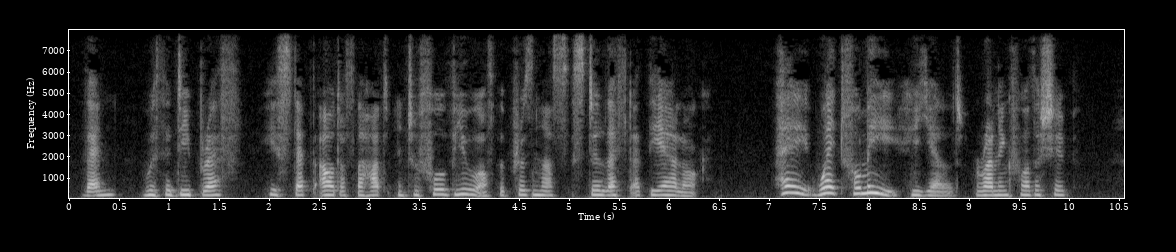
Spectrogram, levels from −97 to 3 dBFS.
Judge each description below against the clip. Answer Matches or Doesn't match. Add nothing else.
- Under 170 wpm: Doesn't match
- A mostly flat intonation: Matches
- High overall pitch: Matches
